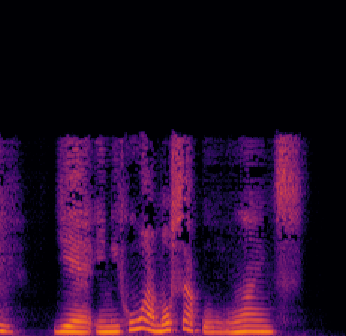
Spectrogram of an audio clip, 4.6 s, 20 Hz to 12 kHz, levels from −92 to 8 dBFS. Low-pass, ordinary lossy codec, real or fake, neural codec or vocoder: 7.2 kHz; MP3, 32 kbps; fake; codec, 16 kHz, about 1 kbps, DyCAST, with the encoder's durations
